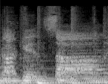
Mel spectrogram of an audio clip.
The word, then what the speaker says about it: Arkansas: and also in Little Rock, Arkansas. It ends with an S, but don't say it, boy, when mentioning Springfield, Illinois.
